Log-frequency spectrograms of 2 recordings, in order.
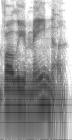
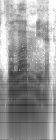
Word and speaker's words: Volumnia: it that's hard yeah because it's not volumino yeah it's volumia volumia who is a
